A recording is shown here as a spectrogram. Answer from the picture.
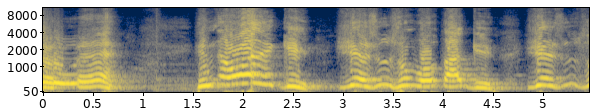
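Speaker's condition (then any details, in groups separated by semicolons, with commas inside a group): Cerebral palsy; no speech as child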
